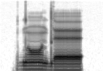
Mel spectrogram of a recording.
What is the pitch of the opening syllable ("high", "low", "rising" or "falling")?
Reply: high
